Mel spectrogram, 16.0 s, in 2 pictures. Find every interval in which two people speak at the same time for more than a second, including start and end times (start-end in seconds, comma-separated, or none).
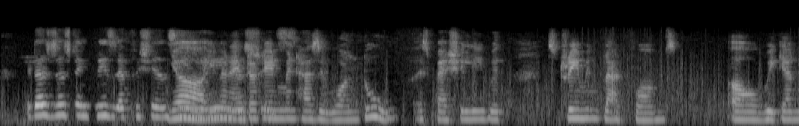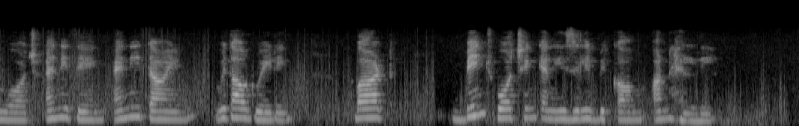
1.7-2.9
